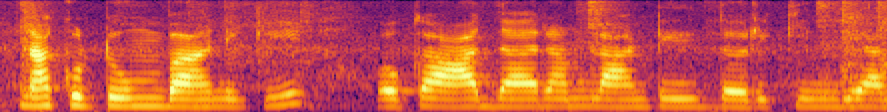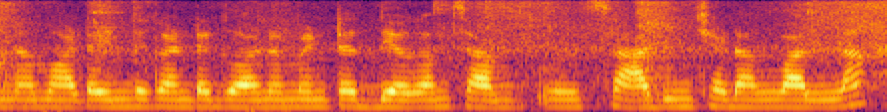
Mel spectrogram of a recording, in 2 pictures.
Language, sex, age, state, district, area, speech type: Telugu, female, 30-45, Andhra Pradesh, Srikakulam, urban, spontaneous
